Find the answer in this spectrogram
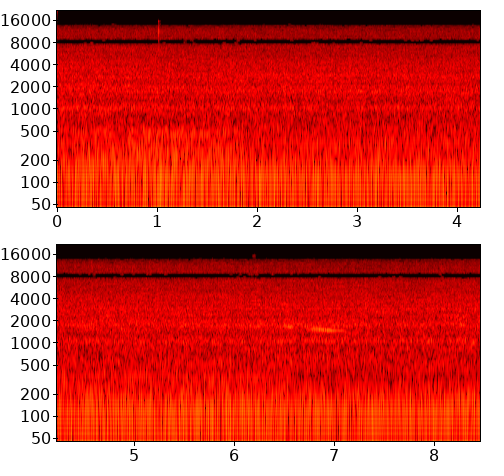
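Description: A motor vehicle engine idling: a steady, low, even hum.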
